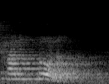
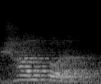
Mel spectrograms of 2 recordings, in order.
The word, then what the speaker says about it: সান্ত্বনা: যুক্ত ব্যঞ্জনের সঙ্গে ব ফলা অনুচ্চারিত মানে ব এর উচ্চারণ হবে না।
